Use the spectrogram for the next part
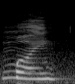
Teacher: em mãe eu tenho a vogal AN, que é uma vogal nasal, né? E a semivogal, nesse caso, a semivogal I, ó.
